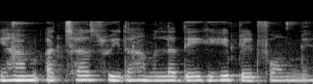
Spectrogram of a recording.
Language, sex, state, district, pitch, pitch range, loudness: Chhattisgarhi, female, Chhattisgarh, Raigarh, 190 Hz, 185-195 Hz, -13 LUFS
